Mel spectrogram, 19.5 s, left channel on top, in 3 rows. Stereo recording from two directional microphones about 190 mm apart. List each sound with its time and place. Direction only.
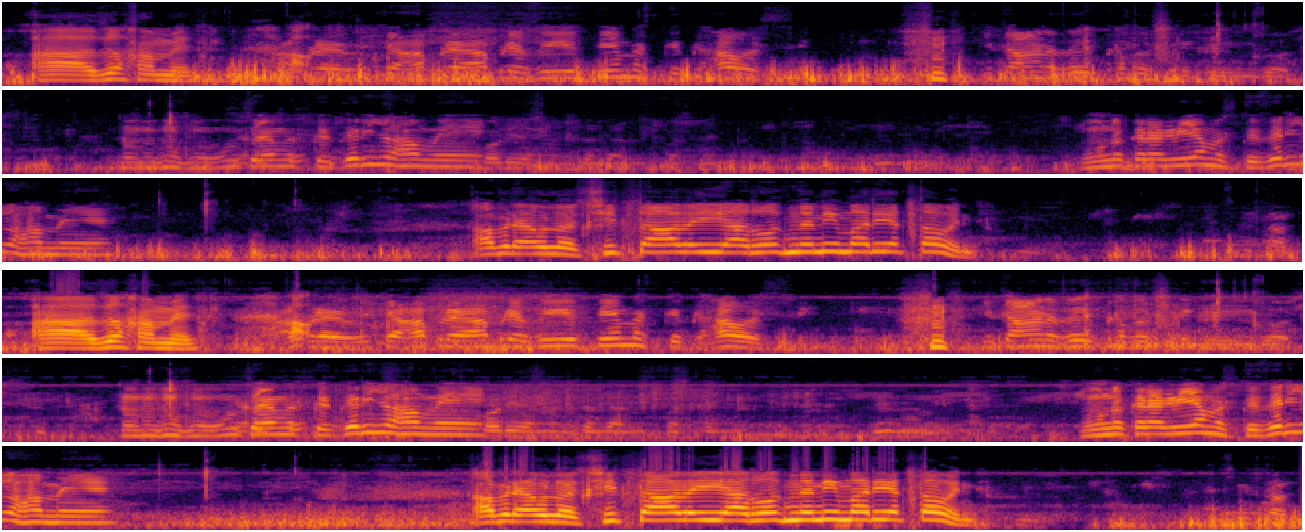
0.1 s speech: 25° left (ahead or behind)
1.2 s a sound: 15° left (ahead or behind)
1.5 s speech: 35° left (ahead or behind)
4.4 s speech: 20° left (ahead or behind)
4.9 s speech: 40° left (ahead or behind)
5.7 s speech: 5° left (ahead or behind)
7.1 s speech: 35° left (ahead or behind)
11.9 s speech: 35° left (ahead or behind)
13.7 s a sound: 10° left (ahead or behind)
15.4 s speech: 30° left (ahead or behind)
